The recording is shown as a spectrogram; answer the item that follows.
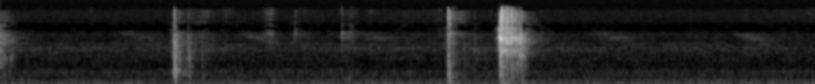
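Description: Three short plastic clicks and taps from a Distress Oxide ink pad's plastic case being handled and opened on a craft mat: one about a second in, then two close together a little past two seconds, the last the loudest.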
